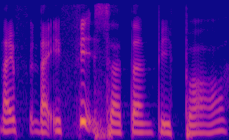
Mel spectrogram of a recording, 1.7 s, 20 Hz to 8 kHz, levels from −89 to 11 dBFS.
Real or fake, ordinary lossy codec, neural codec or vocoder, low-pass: real; none; none; 7.2 kHz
